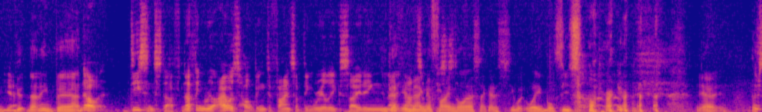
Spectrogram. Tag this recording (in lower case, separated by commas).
speech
